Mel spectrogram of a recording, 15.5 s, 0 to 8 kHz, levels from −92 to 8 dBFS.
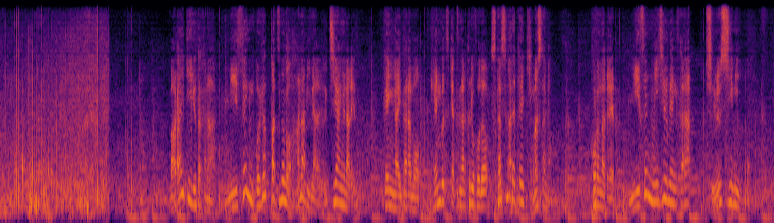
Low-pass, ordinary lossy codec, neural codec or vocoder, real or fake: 7.2 kHz; none; codec, 44.1 kHz, 2.6 kbps, DAC; fake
